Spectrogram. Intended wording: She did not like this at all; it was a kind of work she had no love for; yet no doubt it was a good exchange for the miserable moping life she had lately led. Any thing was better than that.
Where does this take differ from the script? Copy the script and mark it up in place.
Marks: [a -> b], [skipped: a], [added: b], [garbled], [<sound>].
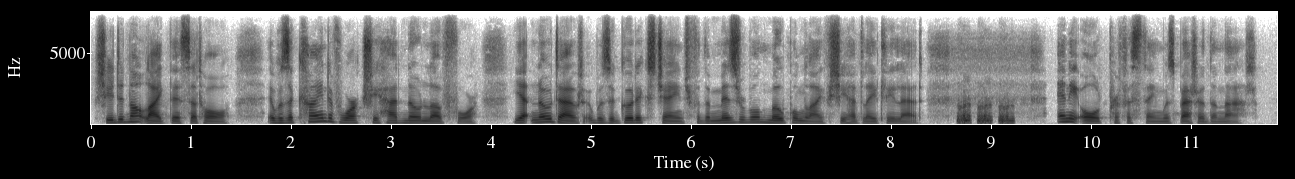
She did not like this at all; it was a kind of work she had no love for; yet no doubt it was a good exchange for the miserable moping life she had lately led. [laugh] Any [added: old preface] thing was better than that.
